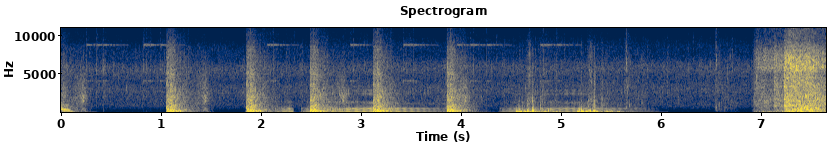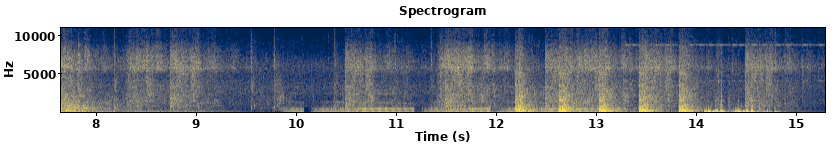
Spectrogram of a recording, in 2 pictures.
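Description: Gunshots ring out sharply, one after another.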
